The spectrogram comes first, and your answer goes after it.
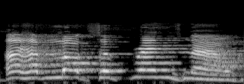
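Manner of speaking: shouted out high and loud with joy. Acted. Little Beaver shouts his news across the pond, joyful shout. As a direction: belt it out across the pond, happy. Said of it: "said it again very loudly".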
